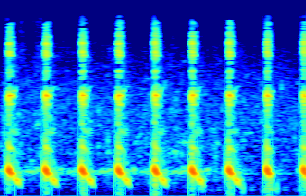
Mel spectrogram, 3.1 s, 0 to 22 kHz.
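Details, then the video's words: In March, young and wild watercocks call together: a very regular run of nine short, hollow, down-slurred knocks, about three per second, over a quiet background. "cúm núm gà tơ kẹp với cúm núm gà đồng tháng 3"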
